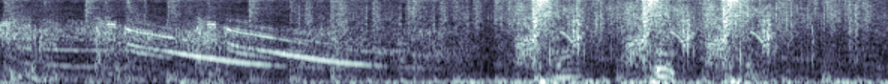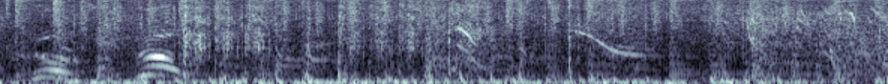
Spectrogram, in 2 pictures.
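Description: Bursts of gunfire sound effects, with sharp shots and several falling whistling tones like passing rounds and ricochets, laid over a toy-blaster firefight.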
